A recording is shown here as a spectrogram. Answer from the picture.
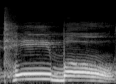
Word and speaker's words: table: très souvent c'estit t parce que en français on prononce ça littéralement B l e n'est-ce pas table mais en anglais c'est table table c'est comme si le E venait avant le L en fait ce e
